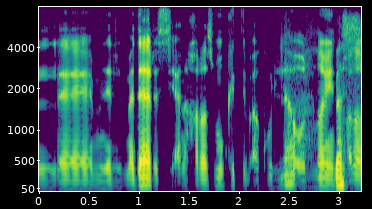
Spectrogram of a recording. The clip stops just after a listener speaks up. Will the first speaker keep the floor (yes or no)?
no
